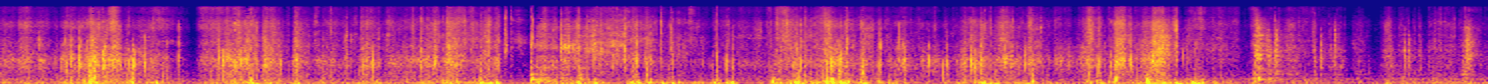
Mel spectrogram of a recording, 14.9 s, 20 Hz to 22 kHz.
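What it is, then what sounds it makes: Paper banknotes being counted. A fan of US $10 paper bills is held in the hands while fingertips flick and separate the bills, counting and rubbing the paper, then square them into a stack. The result is a steady, dense crinkling and crackling rustle with bright papery edges and soft low thumps, with only a few brief dips in loudness.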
